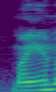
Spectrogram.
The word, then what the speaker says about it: Miami: And I ended up following some guy who was from the Miami, that's the way I was told to pronounce it, Miami, Oklahoma.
